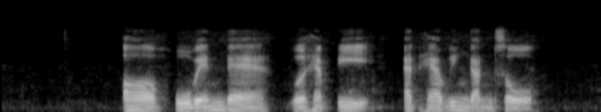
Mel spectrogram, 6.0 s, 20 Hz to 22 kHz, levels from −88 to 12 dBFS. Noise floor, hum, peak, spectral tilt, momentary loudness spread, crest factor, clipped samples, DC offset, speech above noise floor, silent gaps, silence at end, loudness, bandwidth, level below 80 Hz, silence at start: -68 dBFS; none; -2 dBFS; -5 dB/octave; 9 LU; 18 dB; under 0.1%; under 0.1%; 51 dB; none; 0.7 s; -19 LUFS; 7.6 kHz; -58 dBFS; 1.25 s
